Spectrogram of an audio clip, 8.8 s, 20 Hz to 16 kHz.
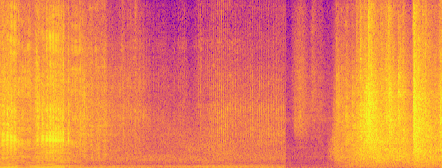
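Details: Kawasaki Bayou 220 barn-find ATV on test drive after carburetor cleaning, straightened racks, rear right wheel bearing, seal and drum brakes: single-cylinder pulls cleanly, revs freely over wind noise, no knocks or misses; running really good.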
